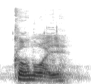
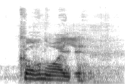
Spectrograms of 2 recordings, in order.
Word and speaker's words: Cournoyer: So it's Samuel Cournoyer. – Samuel. say your last name again. – Cournoyer. – Corn Cournoyer. Samuel. – So, for, like in English, just Cournoyer. – Cournoyer. – Yeah, that's good.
